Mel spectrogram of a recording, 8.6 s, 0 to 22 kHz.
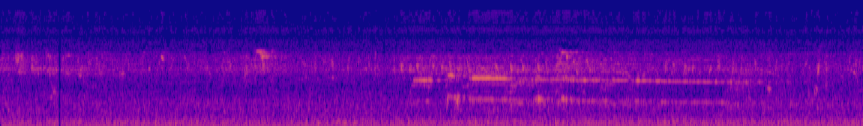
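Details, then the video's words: Bald eagles, a mated pair at a nest in Hanover, Pennsylvania, exchanging calls in the pre-dawn morning of 18 March 2019 before swapping incubation duties; thin, high chittering notes rise faintly over steady background hiss, strongest midway through. "1st exchange at the Nest Webcam in Hanover, PA"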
